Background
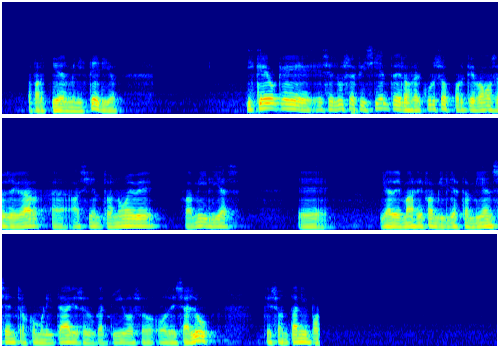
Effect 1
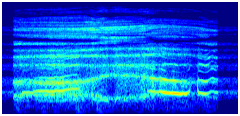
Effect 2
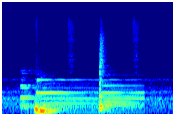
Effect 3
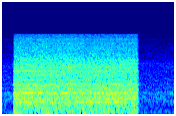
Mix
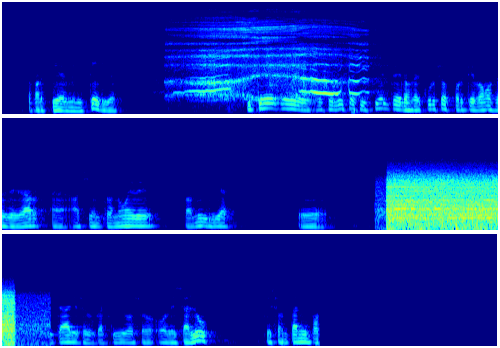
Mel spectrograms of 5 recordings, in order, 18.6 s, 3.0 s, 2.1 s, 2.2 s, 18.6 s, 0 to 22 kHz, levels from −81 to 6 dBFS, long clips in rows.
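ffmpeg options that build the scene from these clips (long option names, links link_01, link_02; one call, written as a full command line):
ffmpeg -i bed.wav -i cue0.wav -i cue1.wav -i cue2.wav -filter_complex "[0:a]volume=-20dB[link_01];[1:a]dynaudnorm=framelen=400:gausssize=3:maxgain=8.5dB[link_02];[3:a]lowpass=frequency=2500:width=0.5412,lowpass=frequency=2500:width=1.3066[link_03];[link_01]asplit=2[link_04][link_05];[link_04]atrim=end=10.864[link_06];[link_03]atrim=end=2.15,asetpts=PTS-STARTPTS,volume=-0.5dB[link_07];[link_05]atrim=start=13.006[link_08];[link_02]atrim=end=2.95,asetpts=PTS-STARTPTS,volume=-18dB,afade=type=in:duration=0.004:curve=hsin,afade=type=out:start_time=2.946:duration=0.004:curve=hsin,adelay=1890[link_09];[link_06][link_07]acrossfade=duration=0.004:curve1=hsin:curve2=hsin[link_10];[link_10][link_08]acrossfade=duration=0.004:curve1=hsin:curve2=hsin[link_11];[link_11][link_09]amix=inputs=2:normalize=0" out.wav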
